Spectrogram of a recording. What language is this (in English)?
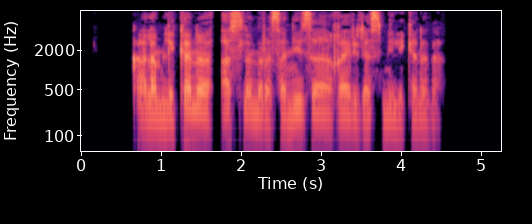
Pashto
